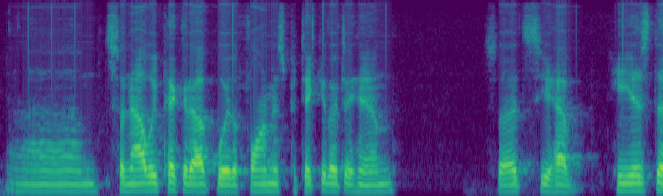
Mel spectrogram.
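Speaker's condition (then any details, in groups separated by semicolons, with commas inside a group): No condition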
